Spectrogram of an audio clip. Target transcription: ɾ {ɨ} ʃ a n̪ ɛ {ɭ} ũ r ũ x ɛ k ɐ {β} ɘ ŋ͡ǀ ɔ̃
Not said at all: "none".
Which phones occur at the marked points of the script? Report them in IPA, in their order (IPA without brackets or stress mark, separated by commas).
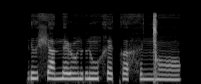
ɨ, ɭ, h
